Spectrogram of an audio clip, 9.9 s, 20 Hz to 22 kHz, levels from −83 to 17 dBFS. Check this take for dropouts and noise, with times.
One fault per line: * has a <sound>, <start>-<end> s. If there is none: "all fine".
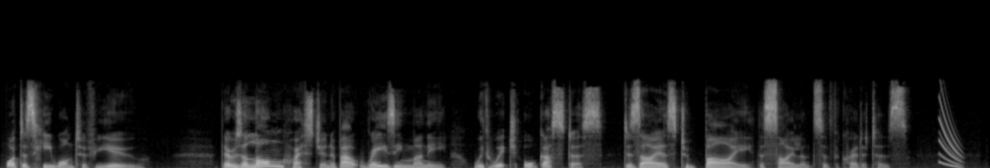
* has a chirp, 9.4-9.7 s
